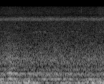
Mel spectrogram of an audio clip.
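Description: Bees swarm around disturbed beehives during an inspection, a dense continuous close buzzing drone at moderate level with no voices.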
